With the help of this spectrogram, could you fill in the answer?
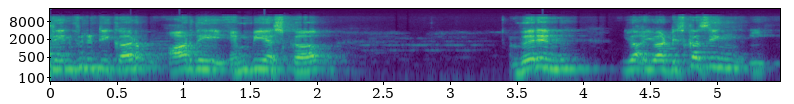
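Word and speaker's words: Möbius: So the new curve is what is called the MBS curve, a mathematical model described by AT-MBS. It's spelled as Mobius, but pronounced as MBS, wherein if you start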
